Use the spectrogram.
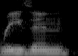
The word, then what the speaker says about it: RZN: fell into place like oh rzn or pronounce it reason which uh there was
